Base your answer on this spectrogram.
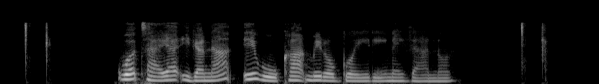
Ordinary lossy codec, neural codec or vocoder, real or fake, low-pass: MP3, 64 kbps; codec, 16 kHz, 1.1 kbps, Voila-Tokenizer; fake; 7.2 kHz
